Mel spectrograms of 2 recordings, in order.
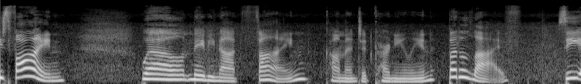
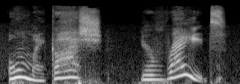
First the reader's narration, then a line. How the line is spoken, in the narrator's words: exclaimed Edwin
